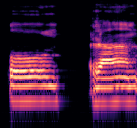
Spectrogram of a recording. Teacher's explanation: प्लुत स्वर होता है जी जिसमें कि ह्रस्व स्वर का तिगुना और दीर्घ स्वर का दुगना समय लग गया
